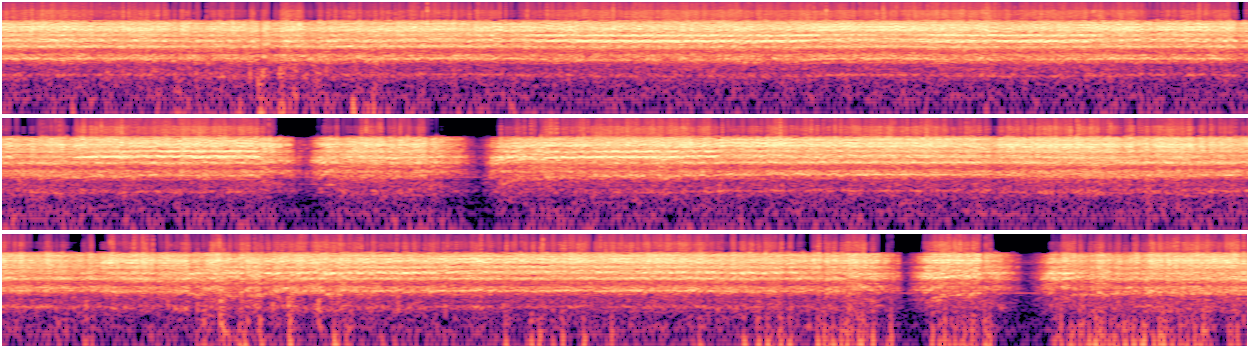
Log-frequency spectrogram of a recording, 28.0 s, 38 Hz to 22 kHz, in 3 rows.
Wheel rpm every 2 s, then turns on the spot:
230, 230, 210, 220, 220, 170, 130, 220, 220, 220, 210, 230, 140, 140.
none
